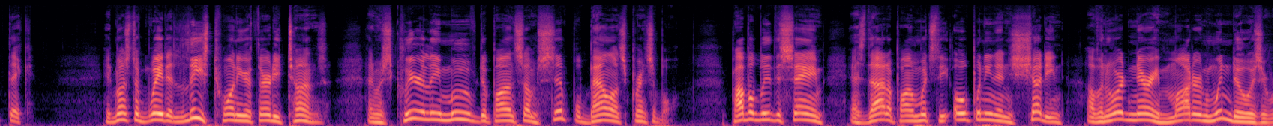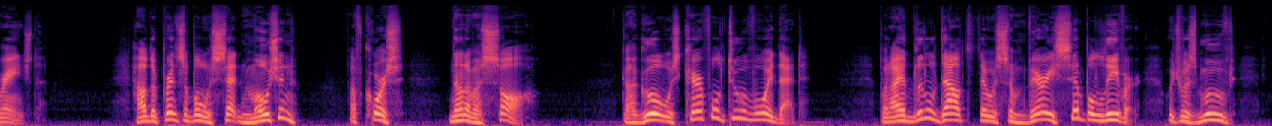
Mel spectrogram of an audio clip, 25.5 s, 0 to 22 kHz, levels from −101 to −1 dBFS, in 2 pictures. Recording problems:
none

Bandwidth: 18.5 kHz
